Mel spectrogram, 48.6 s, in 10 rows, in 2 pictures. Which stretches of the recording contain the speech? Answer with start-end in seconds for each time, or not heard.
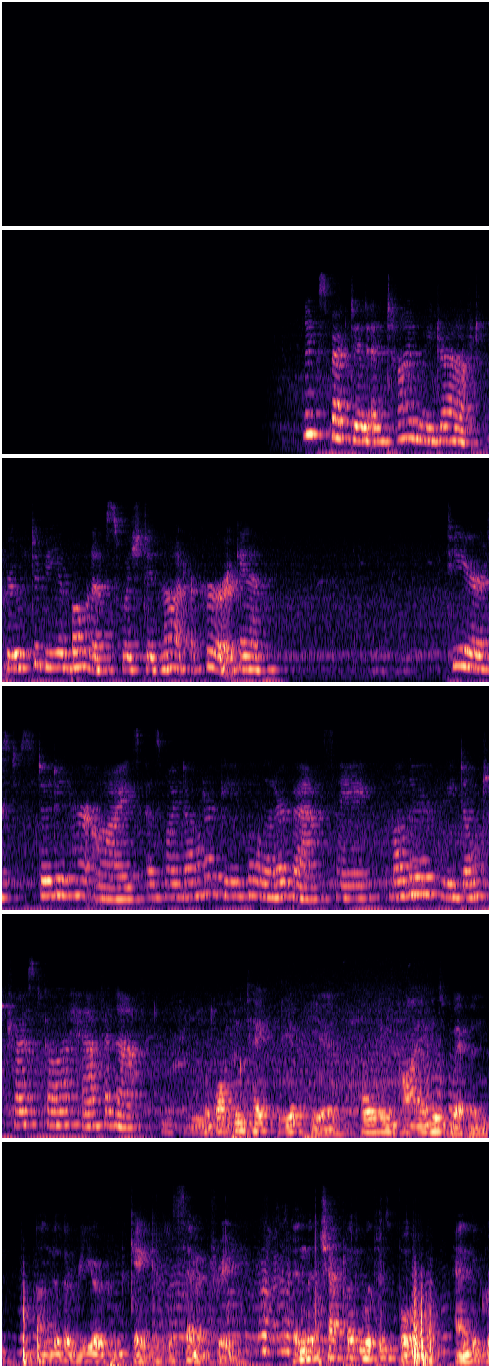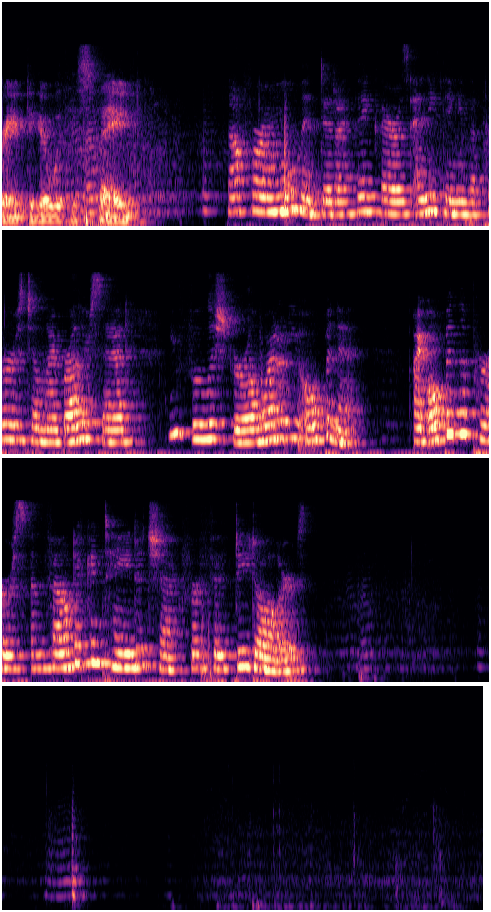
7.8-12.4, 14.2-30.6, 31.4-37.6, 38.2-42.0.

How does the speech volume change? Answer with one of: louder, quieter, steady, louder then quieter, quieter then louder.
louder.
